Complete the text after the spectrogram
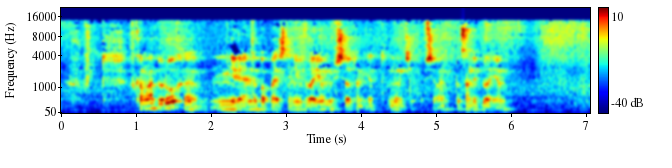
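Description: A young man speaks with animation close to a phone microphone.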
